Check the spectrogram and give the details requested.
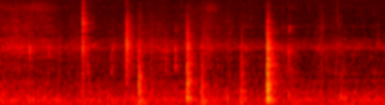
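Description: A person chewing a mouthful of chicken sandwich, with a few scattered wet mouth clicks and smacks.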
